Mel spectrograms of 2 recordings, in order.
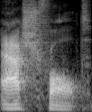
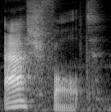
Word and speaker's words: asphalt: Like road pavers in Canada say asphalt. It's a Canadian thing, that's how they pronounce it. I looked it up on the internet. Canadians and Australians pronounce it asphalt, even though there's no H.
